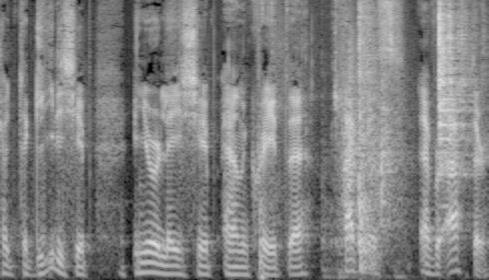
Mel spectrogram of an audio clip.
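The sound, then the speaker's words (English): Objects clatter and knock together as a cat climbing a window knocks things over, like dishes or utensils being tipped over, a scattered rattling heard under a person talking steadily throughout. “Anyway, that was a cat climbing a uh, window. It didn't work very well, but she's excited anyway.”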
